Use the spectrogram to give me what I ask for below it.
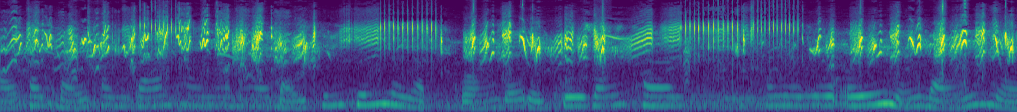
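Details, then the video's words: Black and white-bellied swallows in a roost-calling lure recording, flock called in to sleep, twitter in a dense, continuous high chatter of rapid chirps and buzzy trills with lower sliding whistles underneath. "Tiếng ÉN Đen Bụng Trắng Gọi Bầy Về Ngủ"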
